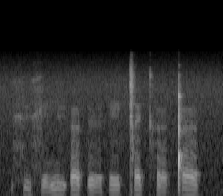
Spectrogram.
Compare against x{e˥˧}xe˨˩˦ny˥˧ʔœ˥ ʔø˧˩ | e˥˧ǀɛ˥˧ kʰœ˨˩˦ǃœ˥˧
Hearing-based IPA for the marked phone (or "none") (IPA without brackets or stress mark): y˥˧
